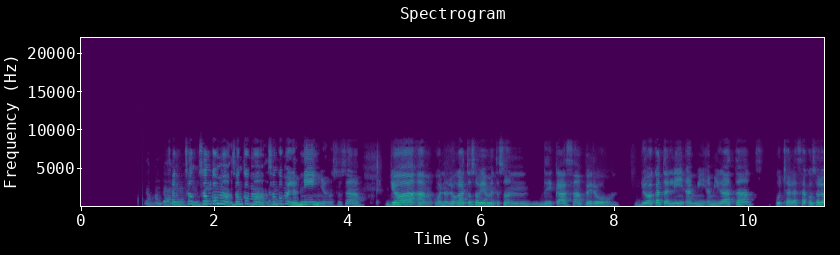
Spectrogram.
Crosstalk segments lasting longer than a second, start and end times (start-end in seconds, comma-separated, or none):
1.2-3.0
